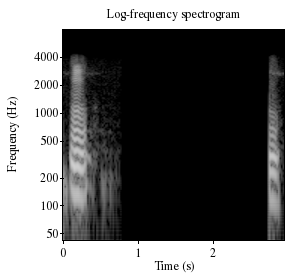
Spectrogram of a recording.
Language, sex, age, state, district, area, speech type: Tamil, male, 30-45, Tamil Nadu, Krishnagiri, rural, conversation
